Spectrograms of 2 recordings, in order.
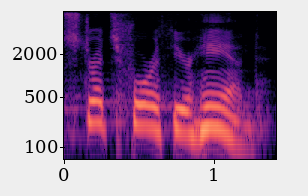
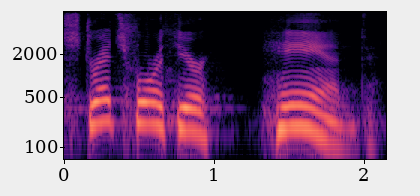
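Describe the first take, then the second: First: It is said softly, like a mild request. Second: It is said firmly, like a forceful command. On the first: It is an optional suggestion. The speaker calls it wrong. "it's like I'm thinking Jesus said, well" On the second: It must be obeyed at once. The speaker calls it right. "No, I think he did this. ... That was a command"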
